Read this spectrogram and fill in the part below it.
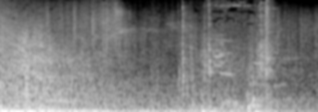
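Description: A Confringo fire spell explodes in Hogwarts Legacy, a loud booming blast at the start that rolls off into a rumbling tail, with a couple of fainter bursts and crackles following.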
